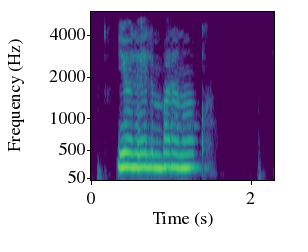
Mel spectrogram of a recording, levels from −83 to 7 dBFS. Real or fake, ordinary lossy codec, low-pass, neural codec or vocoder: real; Opus, 64 kbps; 5.4 kHz; none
